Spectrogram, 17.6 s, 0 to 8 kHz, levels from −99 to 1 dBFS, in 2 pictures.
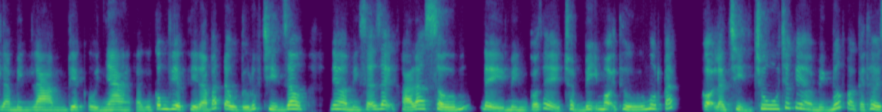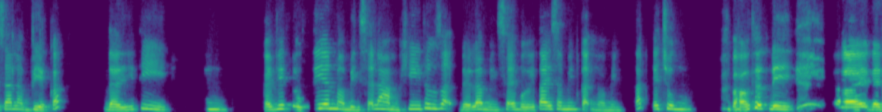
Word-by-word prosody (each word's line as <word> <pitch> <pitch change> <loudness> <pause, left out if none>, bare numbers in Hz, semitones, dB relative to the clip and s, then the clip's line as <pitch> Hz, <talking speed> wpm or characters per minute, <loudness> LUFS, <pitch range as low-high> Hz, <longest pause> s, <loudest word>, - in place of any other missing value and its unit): là 205 -2 -2
mình 190 0 -5
làm 190 -2 0
việc 205 0 -1
ở 205 - -2
nhà 190 +1 -2
và 180 - -7
cái 195 +1 -6
công 260 0 +2
việc 245 -3 +2
thì 205 - +2
là 180 - +1
bắt - - -2
đầu 220 -5 +2
từ 190 - +2
lúc 270 - -3
9:00 245 +2 +2 0.3
nhưng 270 - +1
mà 235 - +2
mình 200 -2 -3
sẽ - - -1
dậy 285 -1 -2
khá 190 -1 +3
là 275 +1 +3
sớm 240 -4 +1
để 205 -9 0
mình 190 -1 -4
có 195 +1 -1
thể 185 - -1
chuẩn 175 -1 -5
bị 235 +1 -2
mọi 235 -2 0
thứ 215 -3 0
một 275 +2 0
cách - - -2 0.3
gọi - - +2
là 195 - 0
chỉn 190 -3 -4
chu 275 -2 +1
trước 345 - -3
khi 315 -3 0
mà 220 - -1
mình 190 0 -5
bước 325 +6 +1
vào 250 - -3
cái 195 - -6
thời 230 -3 +1
gian 240 +1 0
làm 220 -4 -4
việc 205 -2 +1
á. - - +2 0.4
Đấy, 205 +1 +1
thì, 240 -8 -1 0.4
ừ, 230 - 0 0.5
cái 200 - +1
việc 275 +5 0
đầu 405 -2 -2
tiên 300 -1 +4
mà 240 - +2
mình 200 -2 -1
sẽ 195 - -4
làm 245 -6 +1
khi 255 +5 -2
thức 305 -2 +1
dậy 290 0 -1
đấy 185 0 0
là 235 - +5
mình 205 -4 -4
sẽ 220 +3 -1
với 195 -1 -1
tay 250 +1 +4
sang 245 -2 -2
bên 230 0 -1
cạnh - - -2
và 175 - -6
mình 175 0 -8
tắt - - -5
cái 255 - +1
chung 235 -4 0 0.4
báo 195 -3 +6
thức 275 -1 +6
đi. 230 -2 +5 0.5
Đấy, 195 +2 +9
đấy 200 - +7
215 Hz, 285 wpm, -23 LUFS, 195-255 Hz, 0.5 s, Đấy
